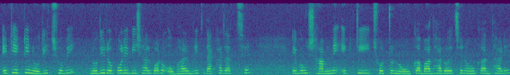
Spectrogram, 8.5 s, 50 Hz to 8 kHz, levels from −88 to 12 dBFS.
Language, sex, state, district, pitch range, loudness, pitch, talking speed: Bengali, female, West Bengal, Kolkata, 260-285 Hz, -17 LUFS, 275 Hz, 140 wpm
